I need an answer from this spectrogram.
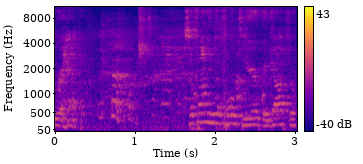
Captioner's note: audience laughing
